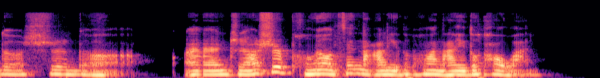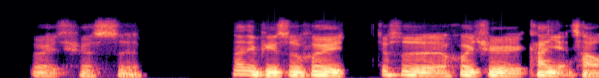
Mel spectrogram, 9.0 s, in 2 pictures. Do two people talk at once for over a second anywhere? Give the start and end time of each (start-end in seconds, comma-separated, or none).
none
